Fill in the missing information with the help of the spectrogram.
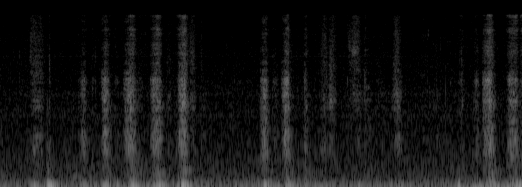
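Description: A graphite pencil scratches continuous sketch strokes across a medium white canvas/paper board on a wooden easel. A series of short, dry scratching strokes is heard, each with a bright rasp over a low, soft thump from the board, with quiet pauses between them.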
